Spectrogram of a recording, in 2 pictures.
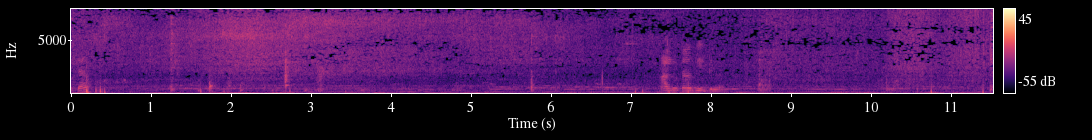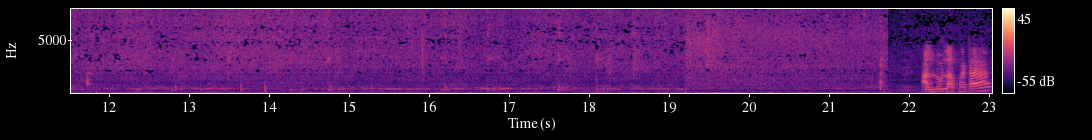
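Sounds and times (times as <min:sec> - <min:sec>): vegetables sizzling in hot oil: 0:00.0 - 0:23.0
metal spatula scraping wok: 0:10.1 - 0:19.8.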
